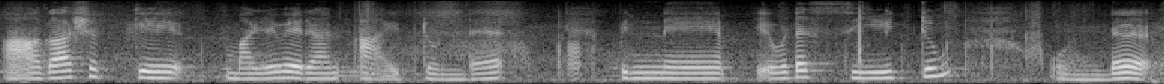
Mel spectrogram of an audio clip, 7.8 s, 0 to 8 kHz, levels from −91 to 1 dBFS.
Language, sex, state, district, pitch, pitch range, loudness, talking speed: Malayalam, female, Kerala, Kasaragod, 210 Hz, 195-225 Hz, -20 LUFS, 60 wpm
